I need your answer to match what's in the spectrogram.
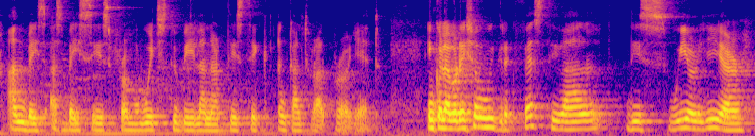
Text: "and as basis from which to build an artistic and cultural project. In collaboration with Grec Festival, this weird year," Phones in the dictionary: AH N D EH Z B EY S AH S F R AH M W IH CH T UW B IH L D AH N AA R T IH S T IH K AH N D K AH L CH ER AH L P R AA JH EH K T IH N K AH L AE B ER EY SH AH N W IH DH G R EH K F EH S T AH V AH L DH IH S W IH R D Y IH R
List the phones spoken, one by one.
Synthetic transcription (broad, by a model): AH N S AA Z B EY S AH S F R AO M W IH CH T UW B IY L AH N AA R T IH S T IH K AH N K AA L CH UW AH L P R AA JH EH K T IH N K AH L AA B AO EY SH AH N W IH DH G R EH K F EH S T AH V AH L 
